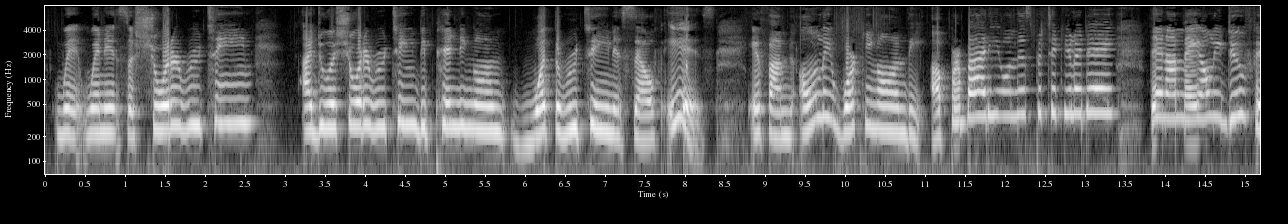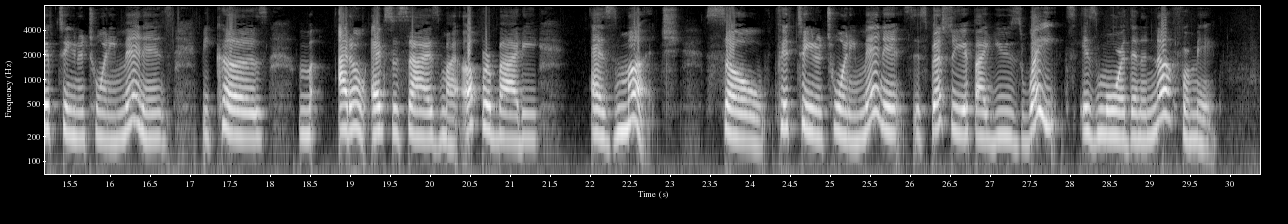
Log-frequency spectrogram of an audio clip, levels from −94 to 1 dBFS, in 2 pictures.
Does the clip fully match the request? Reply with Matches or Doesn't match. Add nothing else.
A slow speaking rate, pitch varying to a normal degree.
Matches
